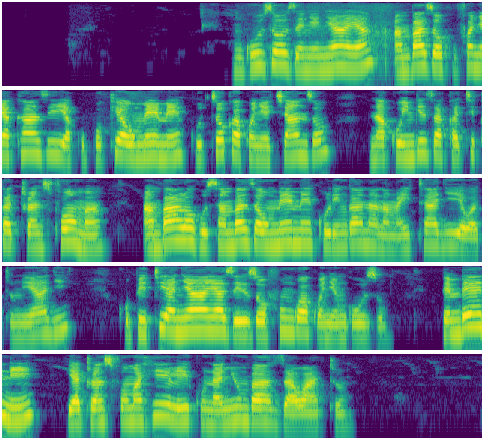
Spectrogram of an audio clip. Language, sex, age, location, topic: Swahili, female, 36-49, Dar es Salaam, government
